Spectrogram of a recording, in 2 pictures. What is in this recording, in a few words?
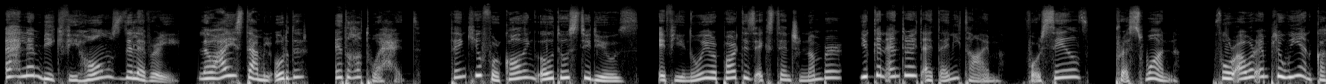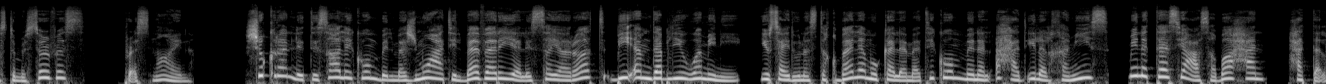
IVR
